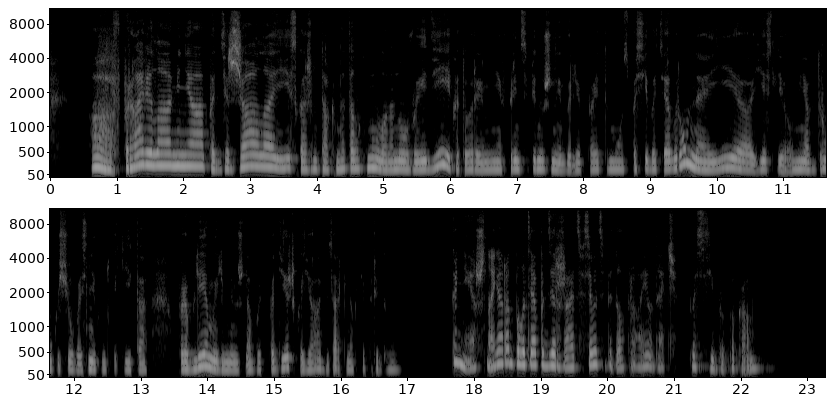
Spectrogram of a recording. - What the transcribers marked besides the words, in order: sigh
- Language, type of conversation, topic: Russian, advice, Как лучше управлять ограниченным бюджетом стартапа?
